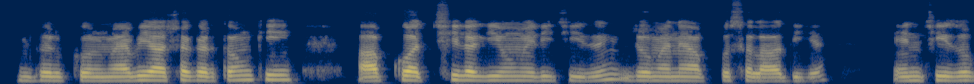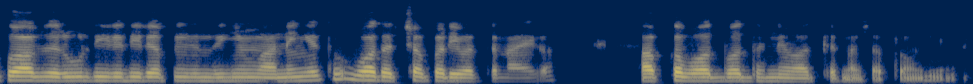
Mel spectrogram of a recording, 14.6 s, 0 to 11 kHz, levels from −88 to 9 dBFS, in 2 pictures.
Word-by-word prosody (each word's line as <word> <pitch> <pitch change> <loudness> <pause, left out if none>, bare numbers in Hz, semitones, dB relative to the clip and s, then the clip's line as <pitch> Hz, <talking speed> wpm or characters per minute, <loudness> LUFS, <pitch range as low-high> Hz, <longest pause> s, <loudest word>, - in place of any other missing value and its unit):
बिल्कुल, 155 0 -1
मैं 150 0 +2
भी 170 +1 +3
आशा 165 +1 +5
करता 160 0 +1
हूँ 180 +1 -1
कि 185 -1 -1 0.5
आपको 150 +4 +4
अच्छी 165 +3 +2
लगी 165 -1 +3
हो 165 0 -2
मेरी 160 0 -4
चीज़ें 160 +7 -5
जो 160 -1 +1
मैंने 155 0 -2
आपको 150 +1 -3
सलाह 145 -2 0
दी 145 +1 -7
है, 150 - -5 0.6
इन 160 +1 -2
चीज़ों 160 -1 0
को 165 - +2
आप 160 - +4
ज़रूर 150 0 +1
धीरे-धीरे 150 0 -1
अपनी 150 +1 -3
ज़िंदगी 145 0 -5
में 145 0 -4
मानेंगे 145 +4 -1
तो 205 +4 -7
बहुत 170 -2 +5
अच्छा 150 0 0
परिवर्तन 135 -2 -2
आएगा। 130 0 -14 0.7
आपका 160 +3 +3
बहुत-बहुत 145 -1 0
धन्यवाद 135 -2 -4
करना 65 - -7
चाहता - - -12
हूँ - - -11
मैं। - - -17
150 Hz, 170 wpm, -23 LUFS, 145-160 Hz, 0.7 s, आशा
